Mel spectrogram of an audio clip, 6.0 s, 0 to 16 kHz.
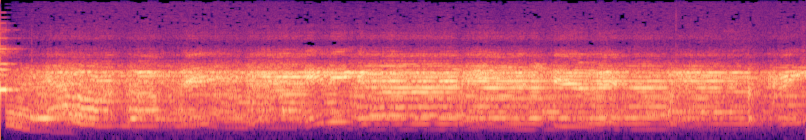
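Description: Music from an AM broadcast station received on a uBitx transceiver in LSB mode around 1.5 MHz, with narrow, thin-sounding receiver audio. The station is still audible but greatly weakened by the newly fitted broadcast-band high-pass filter in the receiver's antenna line.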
